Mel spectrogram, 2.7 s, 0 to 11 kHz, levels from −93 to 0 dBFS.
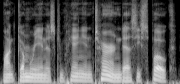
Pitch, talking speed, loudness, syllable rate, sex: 95 Hz, 175 wpm, -18 LUFS, 5.8 syllables/s, male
